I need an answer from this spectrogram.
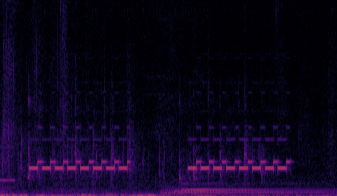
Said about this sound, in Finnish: Kun puhelin soi, on maanantai. Työpäivä ja palaveri ovat kesken. On kulunut kolme viikkoa lapsettomuusklinikan ensikäynnistä. Olen osannut odottaa soittoa, sillä jo edellisenä perjantaina klinikan numero on vilkkunut näytöllä.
